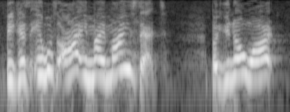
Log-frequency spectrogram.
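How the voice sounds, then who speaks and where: This Hong Kong woman's very high voice moves at a brisk clip as she trains her network marketing audience. Her motivational talk in the meeting room is energetic and full of rhetorical questions aimed at the crowd.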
